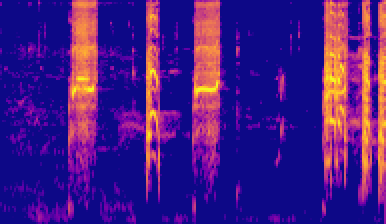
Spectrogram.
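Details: Francolin (teetar) at feeding time, kept for breeding; a few harsh, buzzy notes with clear high whistled tones, given in short separate bursts with quiet gaps between them.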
